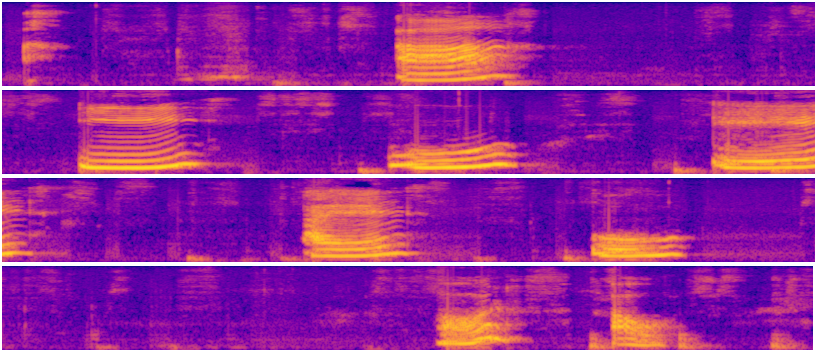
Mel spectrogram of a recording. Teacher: दीर्घ स्वर वर्ण बोलते हैं, तो इसमें हमें एक मात्रिक वर्णों का लगभग दुगुना समय लगता है। इसलिए इसे जो है दीर्घ स्वर वर्ण कहते हैं।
